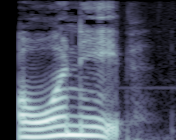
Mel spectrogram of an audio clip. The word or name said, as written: overnæb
